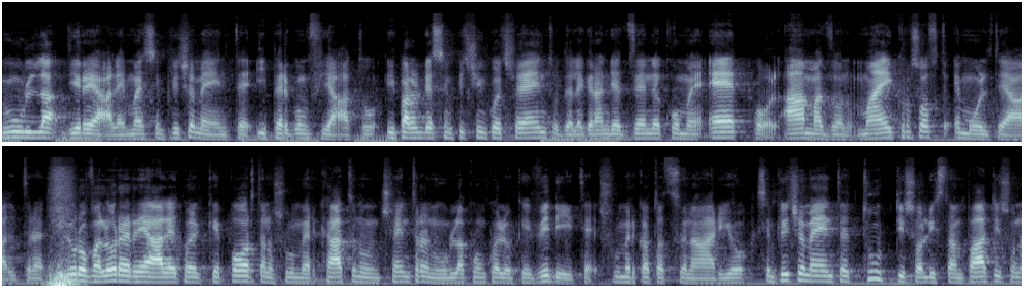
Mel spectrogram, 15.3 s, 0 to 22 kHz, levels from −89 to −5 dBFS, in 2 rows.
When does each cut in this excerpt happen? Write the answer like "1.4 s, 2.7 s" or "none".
9.0 s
